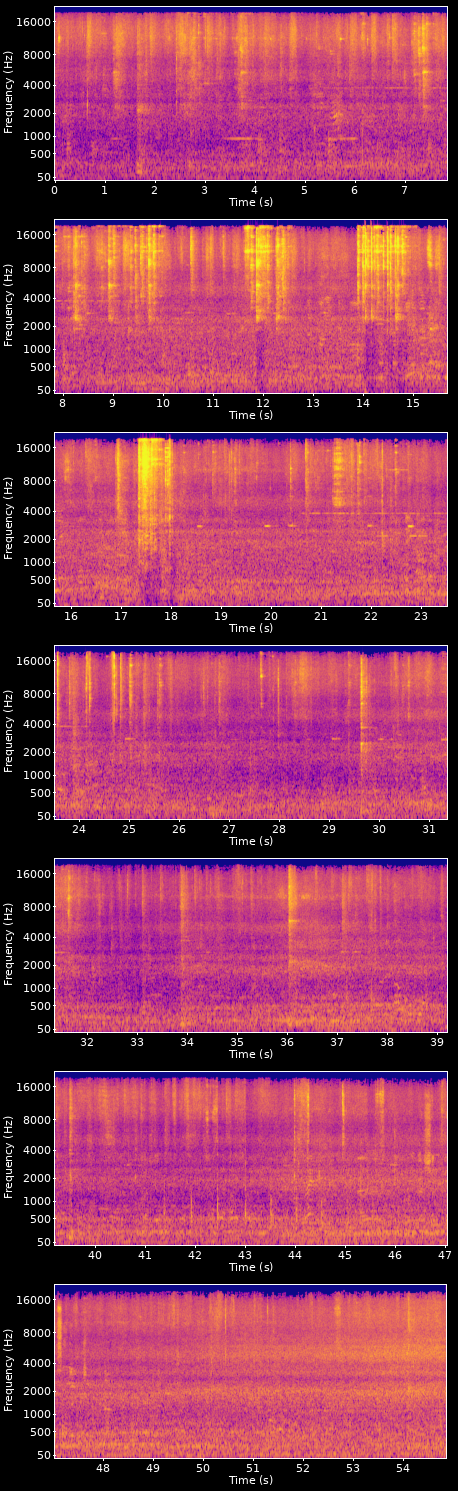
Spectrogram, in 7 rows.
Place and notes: equipment used: Ipod Nano with Belkin TuneTalk
Down the stairs, through the turnstile, and into the metro, off we go.
QC, Canada, 19 January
